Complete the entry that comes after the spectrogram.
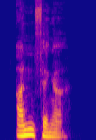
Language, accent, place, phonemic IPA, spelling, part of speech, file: German, Germany, Berlin, /ˈanfɛŋɐ/, Anfänger, noun, De-Anfänger.ogg
- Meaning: agent noun of anfangen; beginner, novice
